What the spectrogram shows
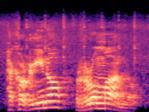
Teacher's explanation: Do you like how I trilled my R's?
